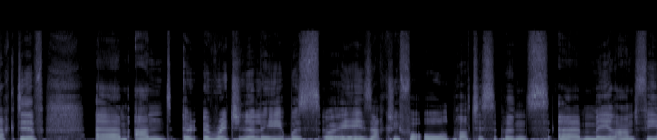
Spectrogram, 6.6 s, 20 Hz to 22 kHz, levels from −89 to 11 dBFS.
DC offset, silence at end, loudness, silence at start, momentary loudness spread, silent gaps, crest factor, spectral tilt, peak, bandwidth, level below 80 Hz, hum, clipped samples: under 0.1%; 0 s; -39 LUFS; 0 s; 4 LU; none; 12 dB; -5 dB/octave; -26 dBFS; 17 kHz; -50 dBFS; none; under 0.1%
